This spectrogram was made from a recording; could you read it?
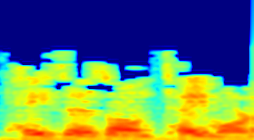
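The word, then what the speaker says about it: Hazezon-tamar: And that Hazez-on, I would pronounce it Hazez-on-Tamar.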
